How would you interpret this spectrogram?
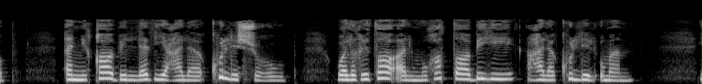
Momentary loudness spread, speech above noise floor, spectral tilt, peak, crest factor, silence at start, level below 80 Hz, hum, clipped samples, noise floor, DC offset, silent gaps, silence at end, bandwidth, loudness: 9 LU; 36 dB; -4.5 dB/octave; -2 dBFS; 16 dB; 0 s; -64 dBFS; none; under 0.1%; -52 dBFS; under 0.1%; none; 0.7 s; 8.8 kHz; -17 LUFS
